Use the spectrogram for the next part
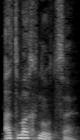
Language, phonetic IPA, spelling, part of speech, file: Russian, [ɐtmɐxˈnut͡sːə], отмахнуться, verb, Ru-отмахнуться.ogg
- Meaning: 1. to wave/fan off/away 2. to wave away, to wave aside, to brush aside 3. passive of отмахну́ть (otmaxnútʹ)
